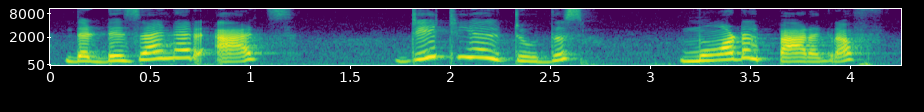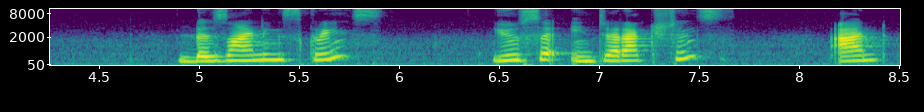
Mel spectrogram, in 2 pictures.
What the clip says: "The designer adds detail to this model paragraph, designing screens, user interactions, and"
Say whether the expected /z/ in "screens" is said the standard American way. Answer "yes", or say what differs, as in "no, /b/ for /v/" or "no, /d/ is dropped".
no, /s/ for /z/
